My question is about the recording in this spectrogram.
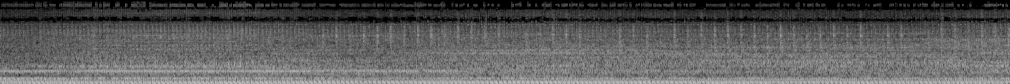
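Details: BMW M4 at cold idle: fast, light ticking about three or four per second over a steady idle; noisy lifter or tappet suspected, not confirmed; the car went in for warranty repair over this noise.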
